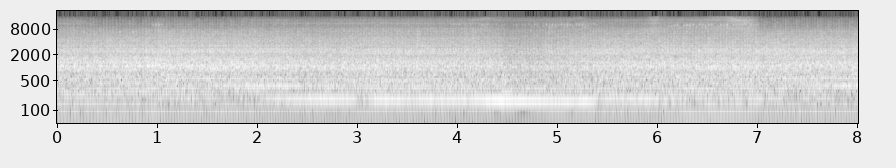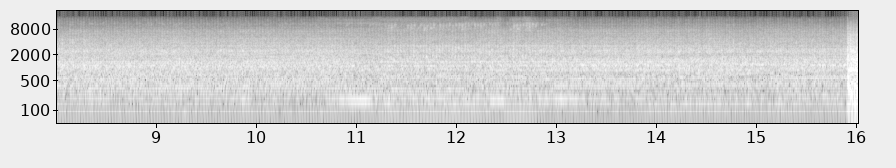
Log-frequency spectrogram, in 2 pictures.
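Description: Case backhoe loader's diesel engine idling steadily.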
